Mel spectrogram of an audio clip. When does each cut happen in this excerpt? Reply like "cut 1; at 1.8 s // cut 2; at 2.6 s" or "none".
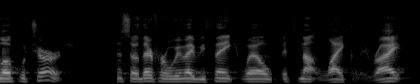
cut 1; at 1.2 s // cut 2; at 2.7 s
